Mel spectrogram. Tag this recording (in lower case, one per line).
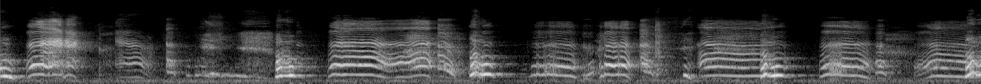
people giggling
